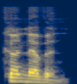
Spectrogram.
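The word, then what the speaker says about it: Cynefin: you're saying it correctly say Kevin and put a n in the middle Kevan all right now you know Welsh um and this is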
